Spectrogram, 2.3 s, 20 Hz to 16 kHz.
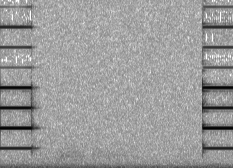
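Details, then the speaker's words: Parkside PDM 300 C3 digital multimeter in continuity test: clean high beep that cuts off instantly when the probe is removed and snaps back on with no clicking or crackle, a quick, solid continuity response. "so you never want to hear that clicking noise you always want the continuity to be as solid beep"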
